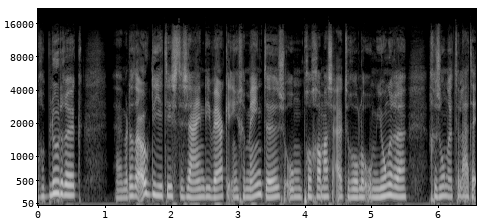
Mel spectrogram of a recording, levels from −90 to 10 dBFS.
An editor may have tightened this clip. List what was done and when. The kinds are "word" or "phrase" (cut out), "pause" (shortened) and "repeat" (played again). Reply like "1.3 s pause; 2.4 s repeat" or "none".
none

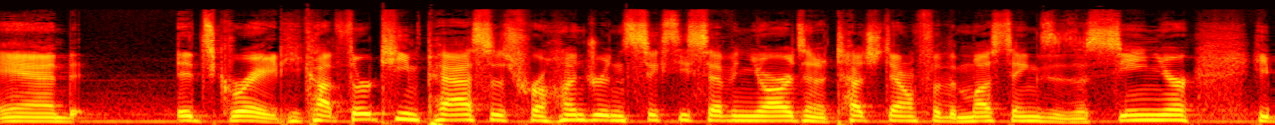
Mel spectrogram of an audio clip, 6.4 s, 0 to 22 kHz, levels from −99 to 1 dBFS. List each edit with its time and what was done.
none

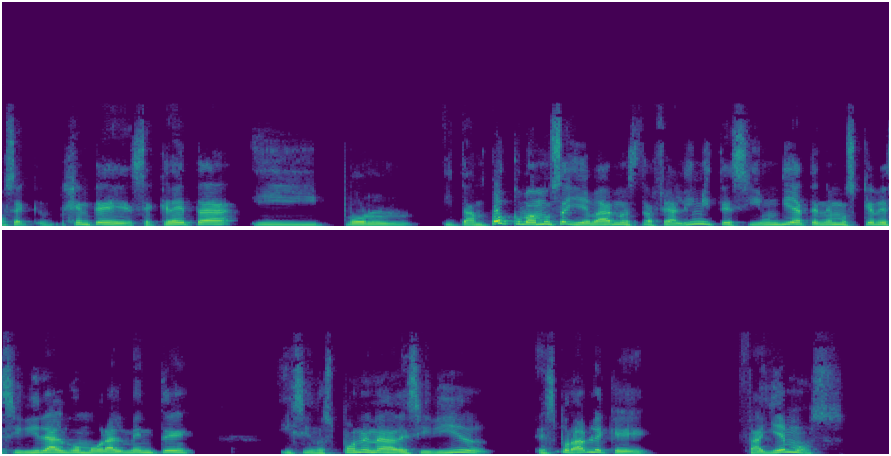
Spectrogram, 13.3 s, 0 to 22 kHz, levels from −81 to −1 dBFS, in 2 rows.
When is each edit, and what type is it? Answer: 3.2 s pause; 8.6 s word; 10.8 s word

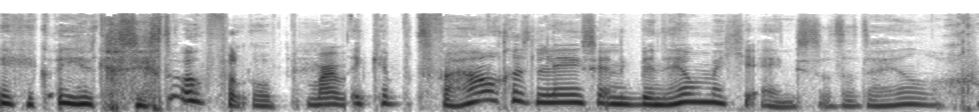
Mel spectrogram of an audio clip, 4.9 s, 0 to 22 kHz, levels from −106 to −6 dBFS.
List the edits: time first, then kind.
1.7 s word

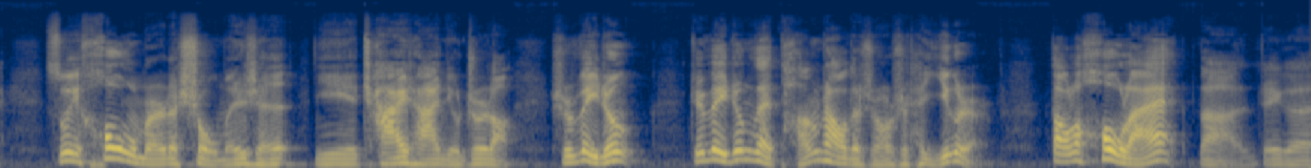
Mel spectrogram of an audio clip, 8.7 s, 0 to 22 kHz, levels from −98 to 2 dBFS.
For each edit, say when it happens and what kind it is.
2.0 s pause

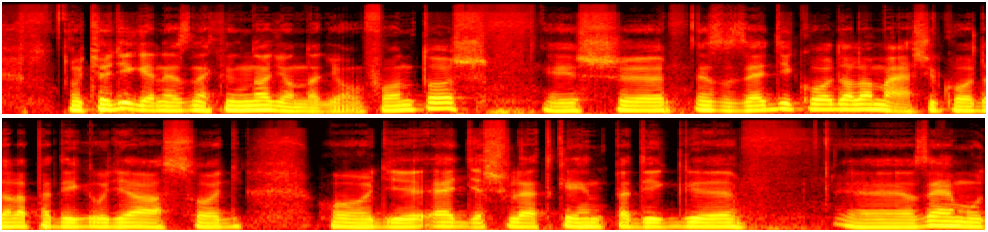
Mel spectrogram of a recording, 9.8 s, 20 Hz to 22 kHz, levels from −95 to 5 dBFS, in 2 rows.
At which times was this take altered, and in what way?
none

